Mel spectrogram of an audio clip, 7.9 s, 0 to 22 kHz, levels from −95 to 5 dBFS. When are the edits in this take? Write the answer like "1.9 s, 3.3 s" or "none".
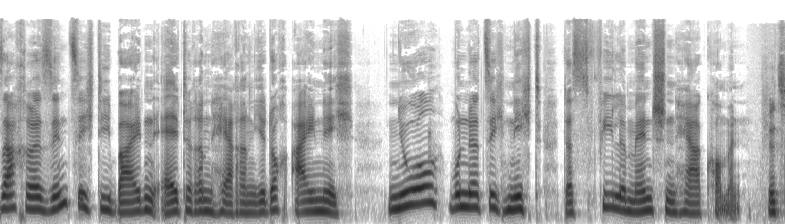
3.7 s, 5.9 s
